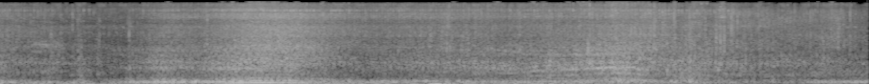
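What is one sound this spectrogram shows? A car engine rumbles as a car pulls away and drives off.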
